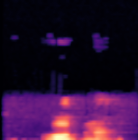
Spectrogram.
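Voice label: "лудны", Komi, male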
